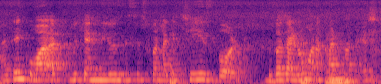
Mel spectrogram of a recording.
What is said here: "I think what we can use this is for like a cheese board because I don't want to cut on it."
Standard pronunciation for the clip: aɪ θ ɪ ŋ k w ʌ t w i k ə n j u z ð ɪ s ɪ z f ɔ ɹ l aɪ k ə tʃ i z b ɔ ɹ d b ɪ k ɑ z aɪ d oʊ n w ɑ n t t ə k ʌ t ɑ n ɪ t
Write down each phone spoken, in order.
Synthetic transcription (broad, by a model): aɪ t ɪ ŋ k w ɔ t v i k ə n j u z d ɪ s ɪ z f ɔ ɹ l aɪ k ə tʃ i z b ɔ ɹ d b ɪ k ɑ z aɪ d oʊ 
